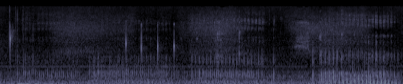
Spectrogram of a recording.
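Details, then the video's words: Purring of a six-month-old kitten during cuddles and kisses indoors: a low, even rumble underneath, overlaid by soft kissing smacks and crisp scratching sounds. "Cat Purring"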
